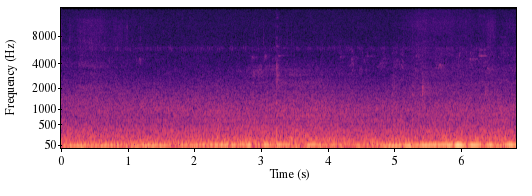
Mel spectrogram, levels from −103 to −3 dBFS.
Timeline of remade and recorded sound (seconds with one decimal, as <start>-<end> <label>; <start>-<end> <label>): 0.0-6.8 recorded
